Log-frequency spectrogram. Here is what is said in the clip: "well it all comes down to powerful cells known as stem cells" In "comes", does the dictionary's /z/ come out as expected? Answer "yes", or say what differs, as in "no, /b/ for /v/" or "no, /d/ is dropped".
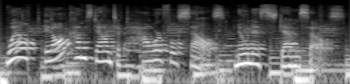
yes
